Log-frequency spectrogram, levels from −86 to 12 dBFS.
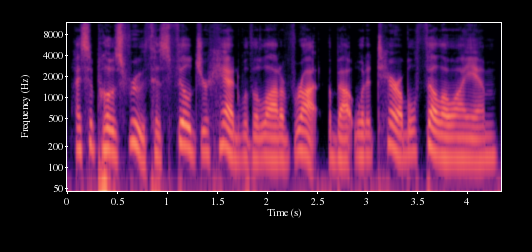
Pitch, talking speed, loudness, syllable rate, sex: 155 Hz, 260 wpm, -18 LUFS, 6.3 syllables/s, male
